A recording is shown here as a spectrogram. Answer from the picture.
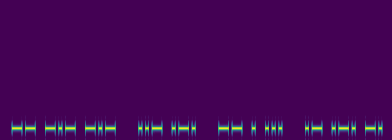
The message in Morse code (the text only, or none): MKK UR MES ARN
